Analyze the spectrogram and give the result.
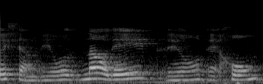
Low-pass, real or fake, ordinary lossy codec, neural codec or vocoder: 7.2 kHz; real; none; none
